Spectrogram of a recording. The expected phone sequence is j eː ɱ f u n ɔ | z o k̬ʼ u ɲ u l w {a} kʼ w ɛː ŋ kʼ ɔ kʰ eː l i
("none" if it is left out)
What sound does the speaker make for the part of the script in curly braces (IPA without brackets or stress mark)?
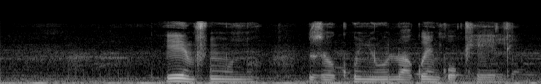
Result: a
